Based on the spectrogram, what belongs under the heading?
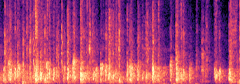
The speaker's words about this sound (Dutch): Wel wat een applaus. Ja, is eh, te gek man.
